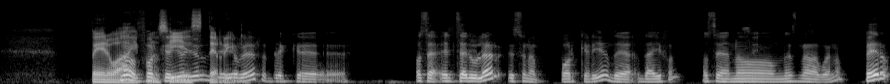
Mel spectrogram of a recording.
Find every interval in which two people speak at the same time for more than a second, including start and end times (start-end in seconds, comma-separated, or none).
1.2-2.6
